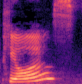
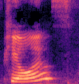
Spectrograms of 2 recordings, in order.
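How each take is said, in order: The two takes are said the same way.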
